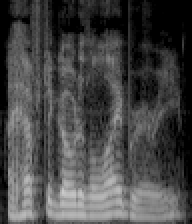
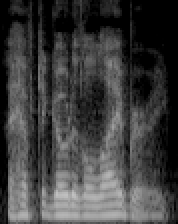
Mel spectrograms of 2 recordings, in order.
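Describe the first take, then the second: The two takes are said the same way.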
